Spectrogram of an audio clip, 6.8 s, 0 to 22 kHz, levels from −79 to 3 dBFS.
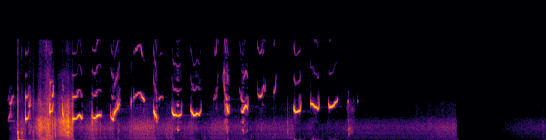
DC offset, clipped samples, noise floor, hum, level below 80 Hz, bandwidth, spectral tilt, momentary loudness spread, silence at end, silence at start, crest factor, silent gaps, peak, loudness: under 0.1%; under 0.1%; under -90 dBFS; none; -52 dBFS; 16 kHz; 2 dB/octave; 7 LU; 2.6 s; 0.1 s; 18 dB; none; -2 dBFS; -15 LUFS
